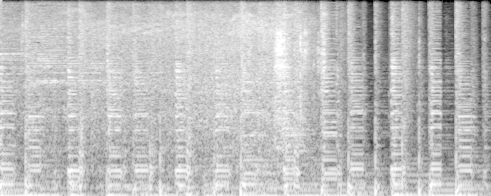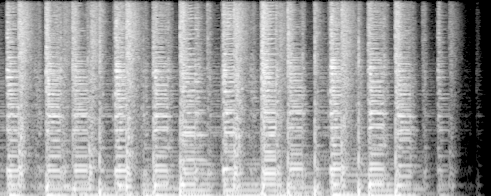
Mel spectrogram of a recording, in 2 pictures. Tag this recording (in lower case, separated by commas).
music, vehicle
